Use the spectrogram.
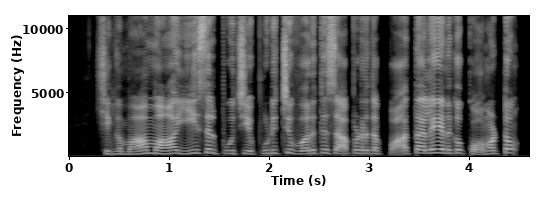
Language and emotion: Tamil, disgusted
